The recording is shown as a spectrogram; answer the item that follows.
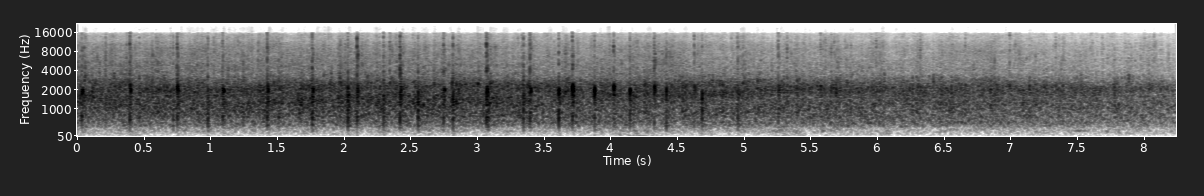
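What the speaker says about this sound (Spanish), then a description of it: "creo que se merecen un gran aplauso en Córdoba" A congress audience in Córdoba gives a long, even round of applause at the closing ceremony, many hands clapping together in a steady wash that softens slightly toward the end.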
